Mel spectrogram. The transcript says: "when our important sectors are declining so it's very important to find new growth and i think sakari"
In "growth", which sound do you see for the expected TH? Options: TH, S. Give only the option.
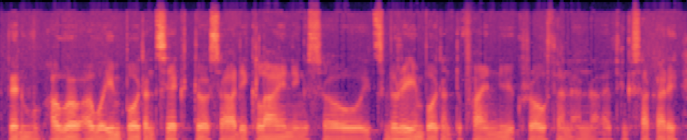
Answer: TH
